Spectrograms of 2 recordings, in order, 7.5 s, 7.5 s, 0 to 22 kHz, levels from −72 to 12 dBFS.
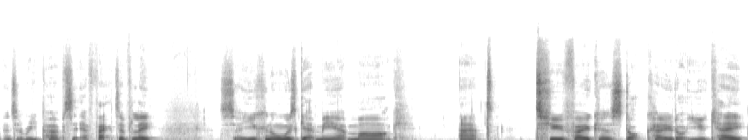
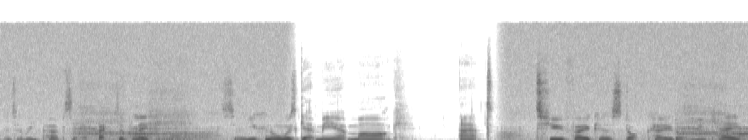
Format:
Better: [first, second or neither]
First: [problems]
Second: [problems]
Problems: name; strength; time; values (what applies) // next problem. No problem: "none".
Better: first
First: none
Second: hiss; loud; until 3 s and from 5 s on; 4 dB below the speech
